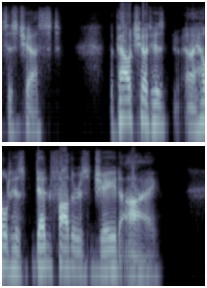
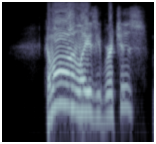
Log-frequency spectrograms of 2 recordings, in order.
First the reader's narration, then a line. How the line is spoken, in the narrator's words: Mutt shouted back over his shoulder, grinning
